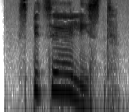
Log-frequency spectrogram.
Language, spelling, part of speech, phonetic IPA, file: Russian, специалист, noun, [spʲɪt͡sɨɐˈlʲist], Ru-специалист.ogg
- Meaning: 1. specialist, expert 2. specialist degree (a five-year university or college degree similar to BSc or MS)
